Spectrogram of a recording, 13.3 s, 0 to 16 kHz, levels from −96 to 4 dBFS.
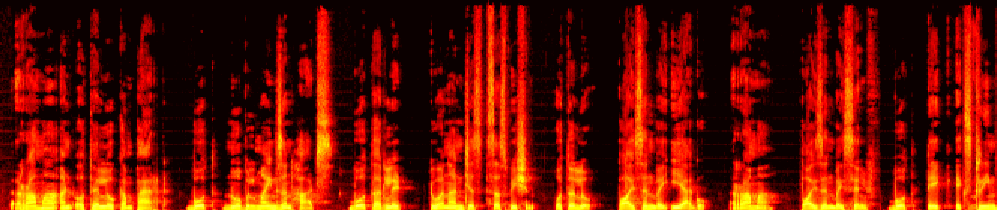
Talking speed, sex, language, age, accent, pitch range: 120 wpm, male, Tamil, 50-69, native, 140-170 Hz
